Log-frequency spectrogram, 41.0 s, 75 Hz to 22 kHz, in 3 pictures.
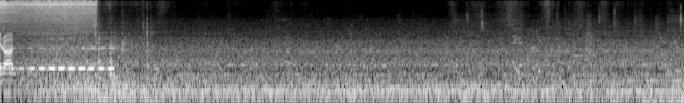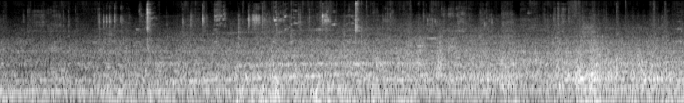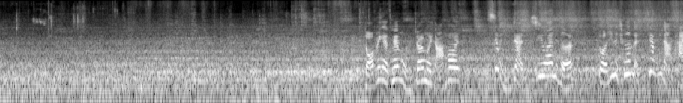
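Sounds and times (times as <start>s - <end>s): train wheels rumbling on track: 0.0s - 41.0s.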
